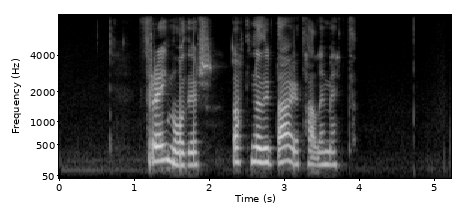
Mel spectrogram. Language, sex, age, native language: Icelandic, female, 30-39, English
